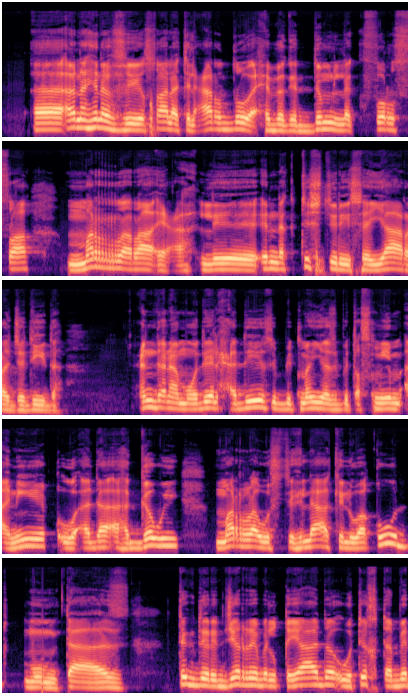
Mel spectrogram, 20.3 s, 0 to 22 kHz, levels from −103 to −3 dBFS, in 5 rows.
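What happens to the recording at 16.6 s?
A repeated buffer occurs at 16.64 s. New audio arrived late, so the playback device replayed its last short chunk, about 5 ms long, twice more, with little or nothing of the speech lost. Those rapid hard-joined repeats are heard as a brief click or buzz.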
